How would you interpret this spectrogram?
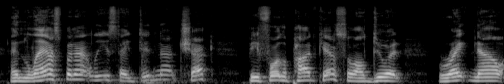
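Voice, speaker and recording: A young man hosting a sports podcast, talkative and upbeat, sounding nasal and stuffy from a cold, speaking into a studio microphone. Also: a little high. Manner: upbeat, talkative, reads plugs. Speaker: podcast host.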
